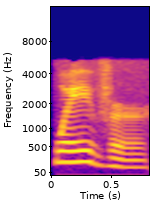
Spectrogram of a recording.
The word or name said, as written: waver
